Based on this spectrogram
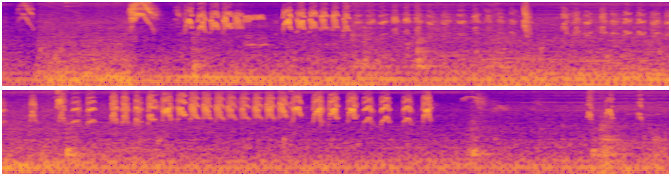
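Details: A female Crested Jay, calling to a male, gives harsh, buzzy notes, then a long, fast, dry rattle of rapid clicks, over a steady low hum.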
